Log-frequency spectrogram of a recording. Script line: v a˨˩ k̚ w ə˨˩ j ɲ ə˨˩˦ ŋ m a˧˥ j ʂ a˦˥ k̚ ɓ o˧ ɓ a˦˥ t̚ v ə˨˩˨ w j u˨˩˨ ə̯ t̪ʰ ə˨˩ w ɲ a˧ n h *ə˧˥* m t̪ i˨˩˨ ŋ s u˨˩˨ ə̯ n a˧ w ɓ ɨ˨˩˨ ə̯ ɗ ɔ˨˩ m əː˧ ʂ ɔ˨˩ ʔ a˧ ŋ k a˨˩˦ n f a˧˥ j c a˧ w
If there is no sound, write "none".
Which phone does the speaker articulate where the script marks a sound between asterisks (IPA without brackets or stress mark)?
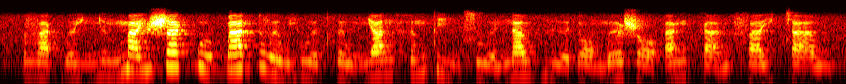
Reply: ə˧˥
